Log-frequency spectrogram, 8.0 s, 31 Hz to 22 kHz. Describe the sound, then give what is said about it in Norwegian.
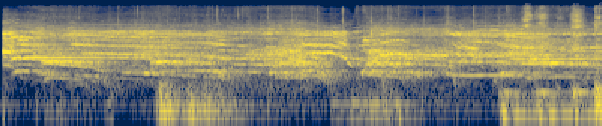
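A large crowd erupts in loud, sustained cheering and shouting as a man lifts 501 kilograms, a dense roar of many voices with high-pitched yells and whoops that stays intense throughout. “Og da, Vi kan jo bare høre da når han endelig klarer å løfte 501 kilo.”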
